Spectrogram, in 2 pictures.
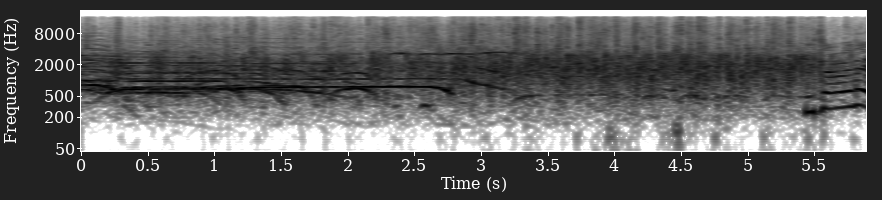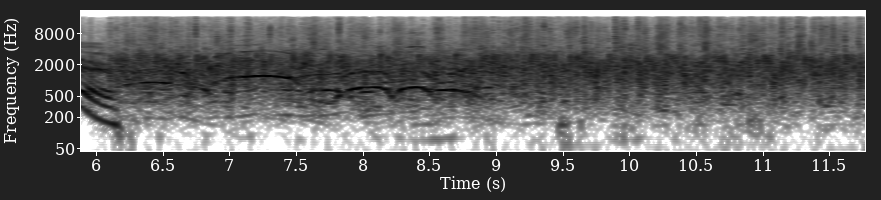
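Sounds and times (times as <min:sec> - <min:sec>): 
audience applause welcoming guests: 0:00.0 - 0:11.7
cheering voices: 0:00.0 - 0:11.7
whistles: 0:02.3 - 0:03.4
speech: 0:05.4 - 0:06.4.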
